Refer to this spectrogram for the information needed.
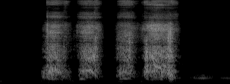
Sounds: Sniff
